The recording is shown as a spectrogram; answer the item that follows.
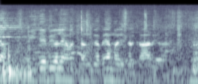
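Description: Several people talking at once in the background, their words unclear.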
